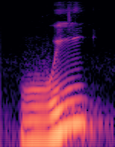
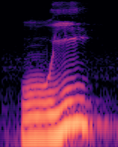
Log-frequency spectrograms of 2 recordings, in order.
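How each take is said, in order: No difference in how they are said.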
